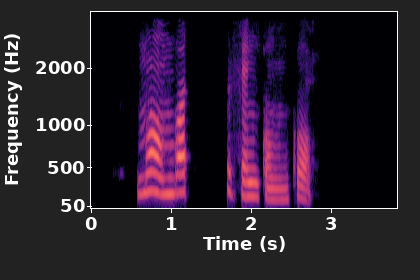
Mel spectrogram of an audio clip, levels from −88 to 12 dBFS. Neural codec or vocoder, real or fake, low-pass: codec, 16 kHz in and 24 kHz out, 1.1 kbps, FireRedTTS-2 codec; fake; 3.6 kHz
